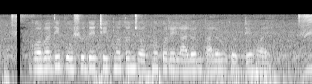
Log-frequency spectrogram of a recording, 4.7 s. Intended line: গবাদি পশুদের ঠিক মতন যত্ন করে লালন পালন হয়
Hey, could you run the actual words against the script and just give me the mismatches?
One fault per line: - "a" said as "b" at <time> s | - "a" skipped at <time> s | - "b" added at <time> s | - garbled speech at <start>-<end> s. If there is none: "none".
- "করতে" added at 3.5 s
